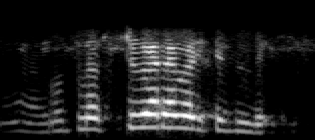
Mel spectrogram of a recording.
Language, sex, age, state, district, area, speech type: Malayalam, female, 45-60, Kerala, Wayanad, rural, conversation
